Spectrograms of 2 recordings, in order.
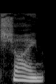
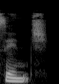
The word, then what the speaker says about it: sinh: hyperbolic functions these are the hyperbolic sine function pronounced shine or sometimes cinch the hyperbolic cosine function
